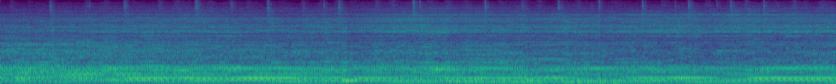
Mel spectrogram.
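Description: Live rock band playing an instrumental passage: guitar over keyboards and a drum kit, with steady sustained chords and frequent cymbal ticks on top.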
